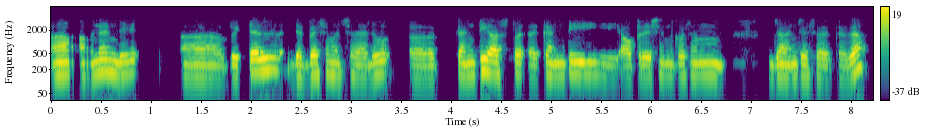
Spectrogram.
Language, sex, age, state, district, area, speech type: Telugu, male, 18-30, Telangana, Mahabubabad, urban, conversation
